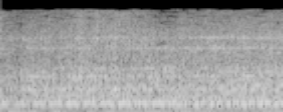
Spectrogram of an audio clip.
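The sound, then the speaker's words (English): A car engine roars steadily and loudly as the car travels at high speed at night, a dense rushing drone that holds at an even level without pauses. No voices are heard. “Well, company coming. Seems to be travelling at quite a rate. Too fast, even this time of night.”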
